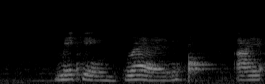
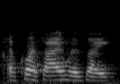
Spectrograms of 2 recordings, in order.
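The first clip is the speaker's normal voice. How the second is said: ordinary delivery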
